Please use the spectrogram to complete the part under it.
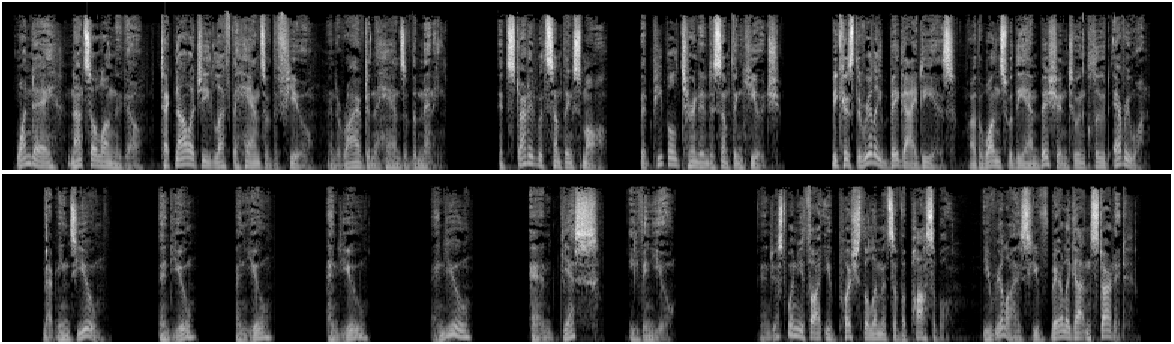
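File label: American narration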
